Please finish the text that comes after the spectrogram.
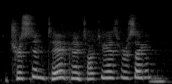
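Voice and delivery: a hint of an anime sidekick; mock character voice. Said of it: "They're like".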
